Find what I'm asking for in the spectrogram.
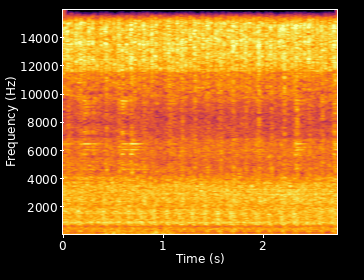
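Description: Close by, a three-cylinder D130 tractor diesel, like a T-25 engine, idles with an even, throbbing low chug and a faint knocking texture, unbroken and alone.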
